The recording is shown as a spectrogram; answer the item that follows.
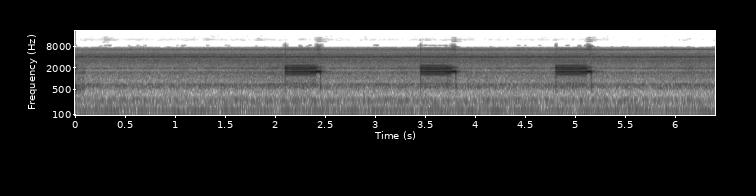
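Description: Weather radio speaker sounding the Emergency Alert System end-of-message data bursts: three short, identical buzzy digital chirps about a second and a half apart, over steady radio hiss. They mark the end of the severe thunderstorm warning broadcast.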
